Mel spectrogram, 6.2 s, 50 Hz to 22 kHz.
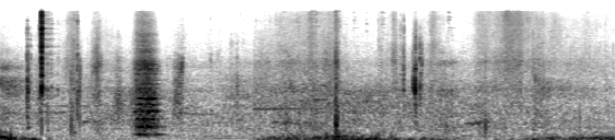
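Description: Sharp metallic clicks from handling a single-barrel break-action 12-gauge shotgun as it is readied. The loudest click comes about half a second in, and two fainter ones follow around three and four seconds. A brief pitched sound comes in between, about a second and a half in.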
